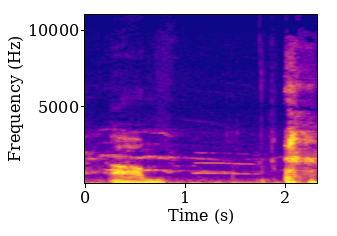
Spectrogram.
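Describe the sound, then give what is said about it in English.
Chickens cluck and a rooster crows in two short, loud bursts of harsh, nasal calls, separated by a quieter stretch of soft farmyard background. “those are chickens if you're not listening. If you didn't hear.”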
